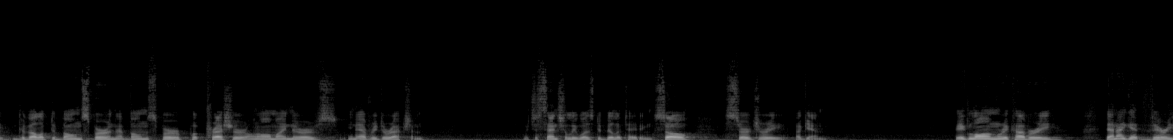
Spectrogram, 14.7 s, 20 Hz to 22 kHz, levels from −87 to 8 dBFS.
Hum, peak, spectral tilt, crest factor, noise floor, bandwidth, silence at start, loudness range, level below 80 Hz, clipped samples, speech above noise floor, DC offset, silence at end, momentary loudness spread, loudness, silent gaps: none; -20 dBFS; -7 dB/octave; 18 dB; -74 dBFS; 12 kHz; 0 s; 6 LU; -66 dBFS; under 0.1%; 36 dB; under 0.1%; 0 s; 15 LU; -39 LUFS; none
